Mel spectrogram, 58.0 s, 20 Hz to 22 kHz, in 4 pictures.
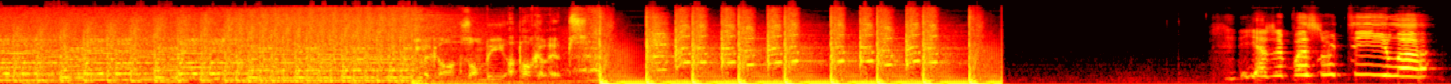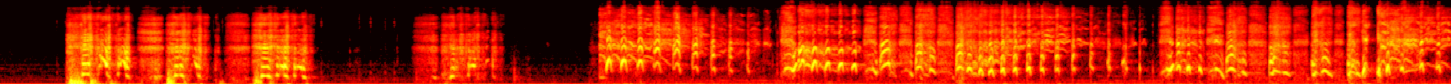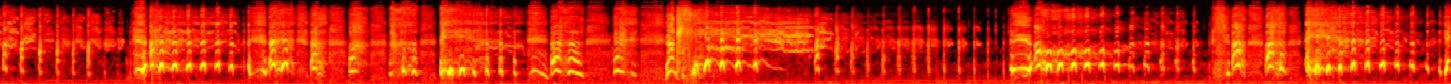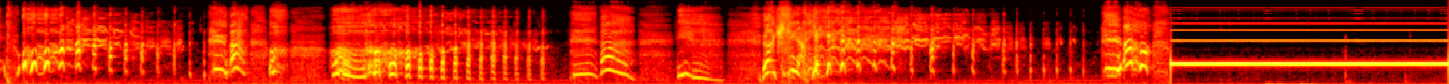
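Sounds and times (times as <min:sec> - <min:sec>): high-pitched laughter: 0:20.5 - 0:32.3, 0:35.7 - 0:46.1, 0:46.9 - 0:49.1, 0:51.2 - 0:55.2.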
